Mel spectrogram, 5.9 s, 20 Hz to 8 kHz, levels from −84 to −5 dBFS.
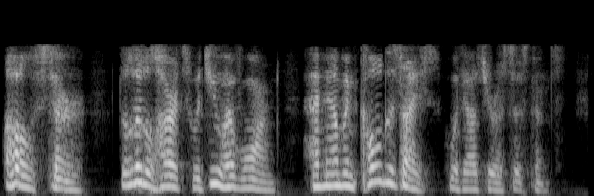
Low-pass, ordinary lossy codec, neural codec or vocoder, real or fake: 7.2 kHz; AAC, 16 kbps; codec, 44.1 kHz, 2.6 kbps, SNAC; fake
